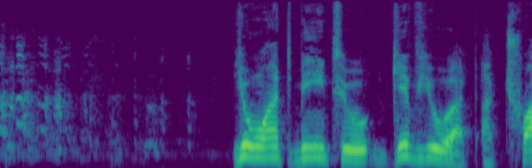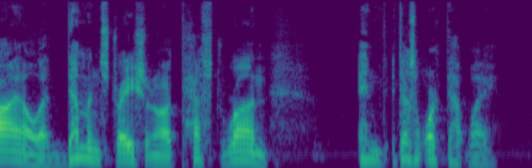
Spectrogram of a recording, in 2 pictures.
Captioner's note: laughter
